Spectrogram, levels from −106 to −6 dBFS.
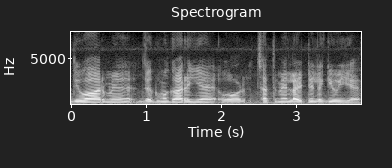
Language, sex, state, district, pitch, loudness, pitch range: Hindi, male, Rajasthan, Bikaner, 150 Hz, -17 LUFS, 135-165 Hz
